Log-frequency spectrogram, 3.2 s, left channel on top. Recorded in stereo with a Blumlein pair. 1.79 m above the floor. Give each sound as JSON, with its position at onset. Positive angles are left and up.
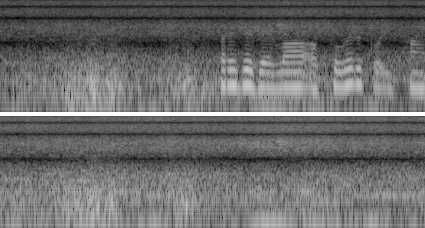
{"t": 0.0, "sound": "running water", "azimuth_deg": -70}
{"t": 1.6, "sound": "a man speaking", "azimuth_deg": 45}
